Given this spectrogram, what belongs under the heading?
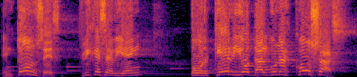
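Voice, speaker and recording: A man's voice: very high voice, very animated, slow pace, sharp tone, soft background music. A man with a Honduran Spanish accent preaching a sermon with passion, acting out pleading voices through repetition. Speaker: pastor.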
